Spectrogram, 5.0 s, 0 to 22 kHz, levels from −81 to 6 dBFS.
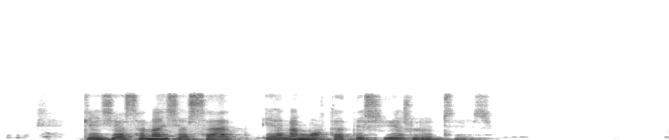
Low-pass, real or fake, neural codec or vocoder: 7.2 kHz; fake; codec, 16 kHz, 6 kbps, DAC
